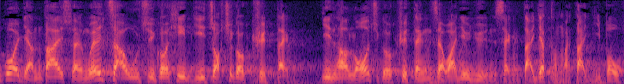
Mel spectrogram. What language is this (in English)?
Cantonese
